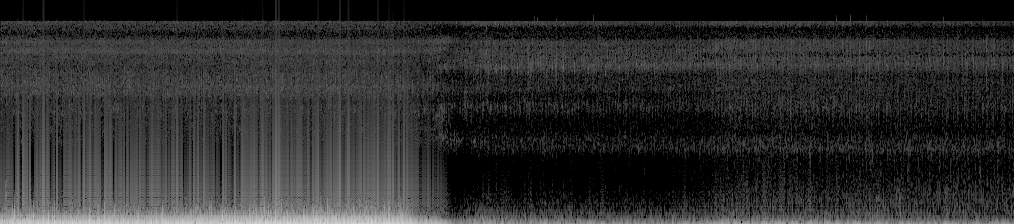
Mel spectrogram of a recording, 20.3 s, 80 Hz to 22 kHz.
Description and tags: Spinner,recorded on the zoom h5 at home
